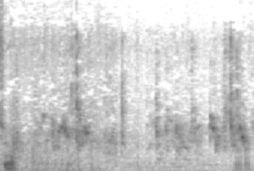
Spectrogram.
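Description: Small birds chirping faintly, in short, scattered high calls.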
